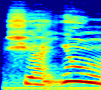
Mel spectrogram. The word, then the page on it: 选用: 選用; xuǎnyòng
